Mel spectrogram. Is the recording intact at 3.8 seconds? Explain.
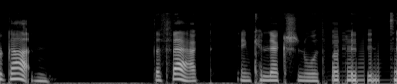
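No. From 3.24 s to 3.98 s the speech has robotic sound from repeated short buffers. New audio most likely arrives too seldom, so the same 5 ms stretch is replayed over and over while most of the real signal is skipped. That repetition stamps a fixed 200 Hz buzz onto the voice, making it rigid and metallic while the syllable rhythm still loosely comes through. Unlike dropouts, there are no gaps of silence, only a steady buzz over the voice.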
